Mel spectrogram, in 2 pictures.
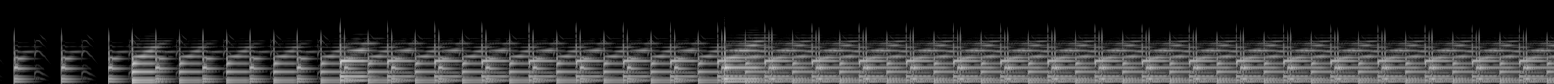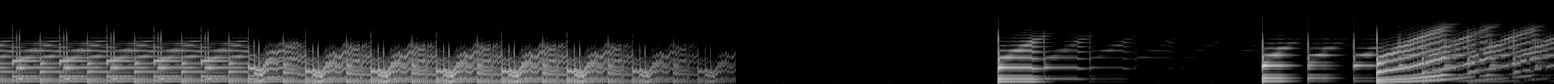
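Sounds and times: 
Korg NTS 1 synthesizer with delays: 0:00.0 - 0:22.9, 0:28.2 - 0:31.0.

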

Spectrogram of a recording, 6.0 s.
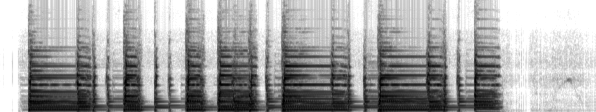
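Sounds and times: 
funk music: 0:00.3 - 0:05.0.

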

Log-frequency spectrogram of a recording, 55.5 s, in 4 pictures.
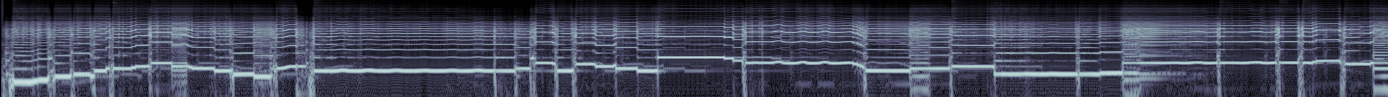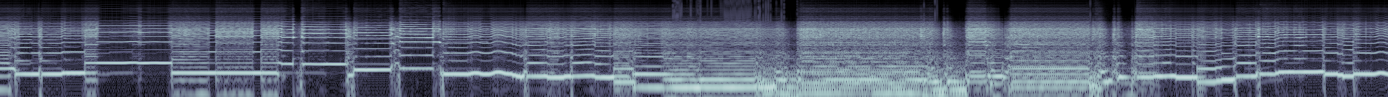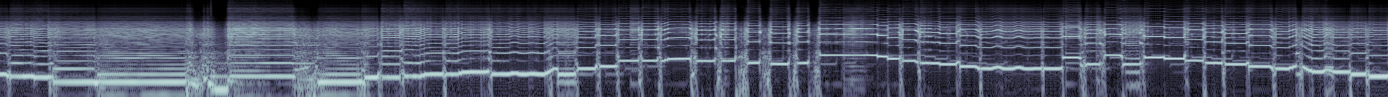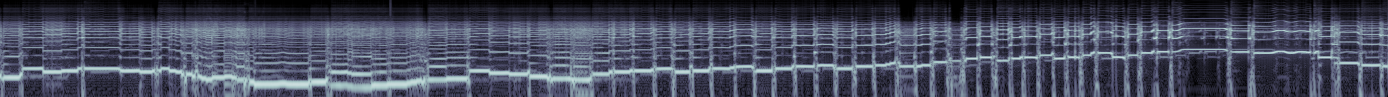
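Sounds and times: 
lead guitar on front pickup: 0:00.0 - 0:55.5.

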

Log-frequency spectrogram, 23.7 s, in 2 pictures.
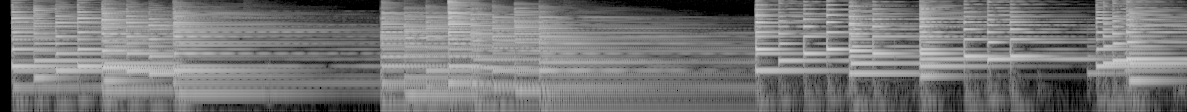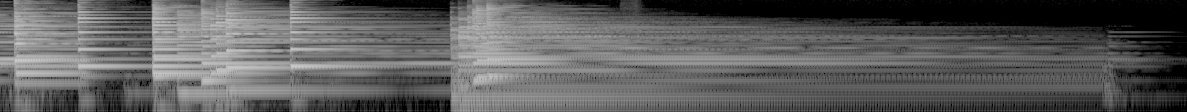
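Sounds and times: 
Kontakt 7 grand piano: 0:00.1 - 0:23.3.

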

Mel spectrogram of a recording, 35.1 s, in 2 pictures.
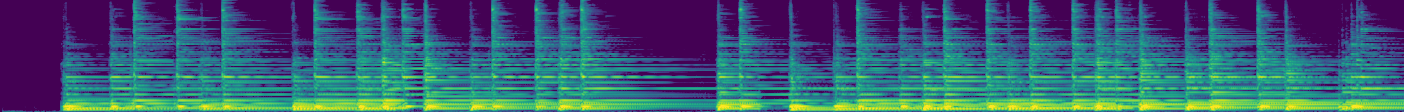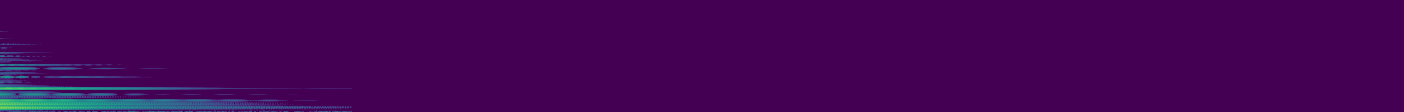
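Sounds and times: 
guitar recorded with Telefunken TF39 and Lewitt microphones: 0:00.1 - 0:22.0.

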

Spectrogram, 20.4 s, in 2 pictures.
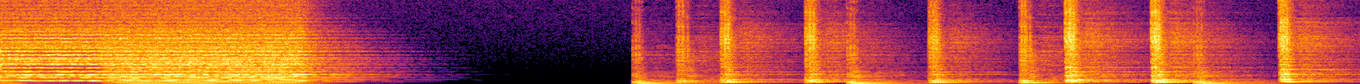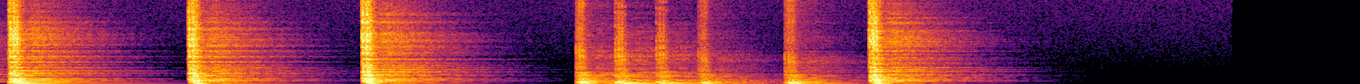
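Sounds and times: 
strings: 0:00.0 - 0:02.8, 0:04.8 - 0:12.3, 0:12.9 - 0:13.7, 0:14.5 - 0:17.5.

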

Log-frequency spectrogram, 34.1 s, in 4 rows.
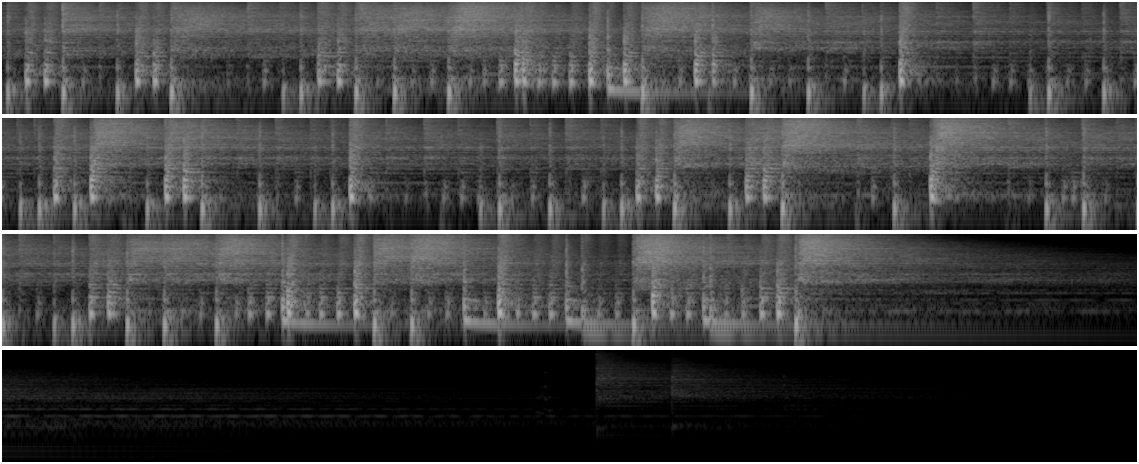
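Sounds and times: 
china cymbals: 0:00.0 - 0:25.5.

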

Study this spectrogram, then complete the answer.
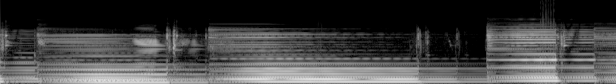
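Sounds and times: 
auto volume echo effect: 0:00.1 - 0:06.0.

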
